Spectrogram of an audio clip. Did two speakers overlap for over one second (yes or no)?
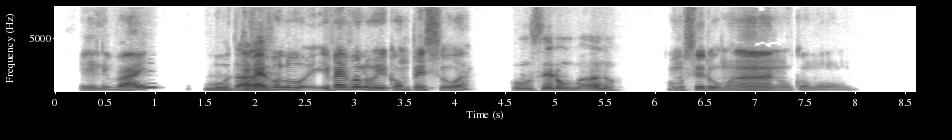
no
